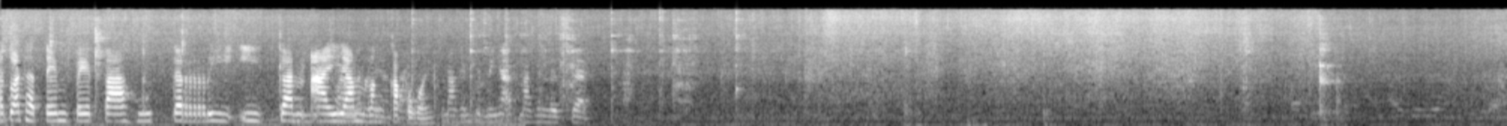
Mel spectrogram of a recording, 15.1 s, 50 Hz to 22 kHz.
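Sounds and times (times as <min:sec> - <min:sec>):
stew sizzling in oil: 0:00.0 - 0:15.0
metal spoon scraping pan: 0:04.1 - 0:08.4.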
